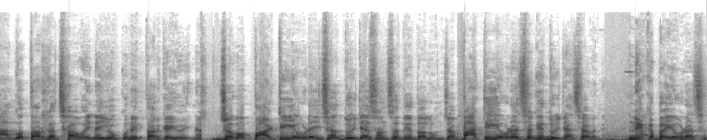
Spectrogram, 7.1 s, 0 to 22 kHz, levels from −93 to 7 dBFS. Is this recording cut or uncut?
cut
